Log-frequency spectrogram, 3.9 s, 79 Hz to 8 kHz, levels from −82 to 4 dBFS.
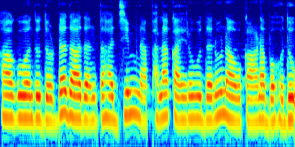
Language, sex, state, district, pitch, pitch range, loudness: Kannada, female, Karnataka, Dakshina Kannada, 195 Hz, 185-200 Hz, -15 LUFS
